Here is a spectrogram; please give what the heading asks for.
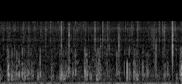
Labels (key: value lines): label: biophony, sea urchins (Echinidae)
recorder: SoundTrap 600 or HydroMoth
